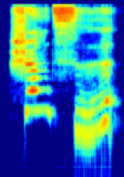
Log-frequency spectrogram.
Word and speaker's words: 生词: 生词 dia karena CI nada dua, jadi bacanya ci, sheng ci.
